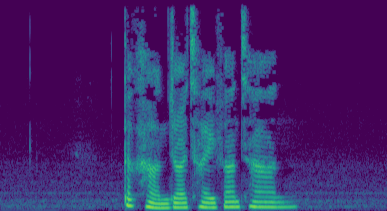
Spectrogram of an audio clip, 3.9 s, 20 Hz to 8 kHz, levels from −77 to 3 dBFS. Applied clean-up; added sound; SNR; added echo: none; none; none; none.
